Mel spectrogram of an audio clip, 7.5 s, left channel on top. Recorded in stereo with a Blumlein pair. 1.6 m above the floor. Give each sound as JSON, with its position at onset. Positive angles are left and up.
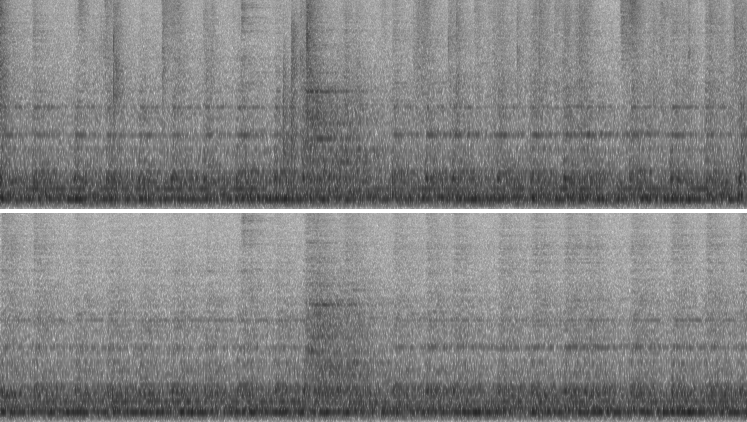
{"t": 0.0, "sound": "a machine running", "azimuth_deg": 60, "distance_m": 2.5}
